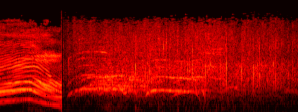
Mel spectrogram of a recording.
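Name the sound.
audience applause welcoming tenor Kim Ho-joong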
